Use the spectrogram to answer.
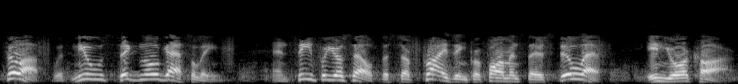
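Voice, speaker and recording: A man's voice: a little high, huge pitch swings, moderate pace, slightly rough. A man reading a commercial as an announcer in the style of 1940s radio advertising. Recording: muffled, band-limited 1940s radio recording.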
